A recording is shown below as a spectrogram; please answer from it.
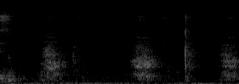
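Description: A man breathing hard during a commando plank exercise: two breathy exhalations about a second apart, with a short sharp tap near the end.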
